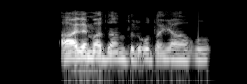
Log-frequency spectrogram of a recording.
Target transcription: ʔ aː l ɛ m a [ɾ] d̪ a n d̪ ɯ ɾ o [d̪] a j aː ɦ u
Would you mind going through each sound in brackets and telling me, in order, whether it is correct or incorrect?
incorrect: none, correct

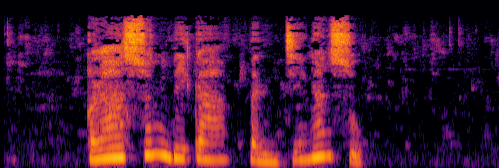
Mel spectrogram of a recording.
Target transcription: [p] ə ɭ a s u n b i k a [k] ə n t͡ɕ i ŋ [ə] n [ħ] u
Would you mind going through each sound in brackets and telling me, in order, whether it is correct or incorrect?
incorrect: q, incorrect: p, incorrect: a, incorrect: s

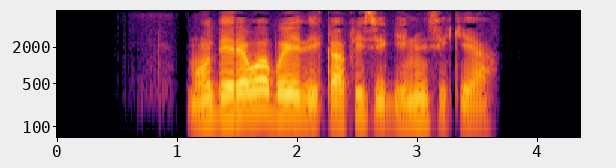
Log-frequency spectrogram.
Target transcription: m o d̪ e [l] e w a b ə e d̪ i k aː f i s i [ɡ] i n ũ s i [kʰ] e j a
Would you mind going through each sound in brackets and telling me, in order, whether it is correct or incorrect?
incorrect: ɾ, correct, incorrect: k

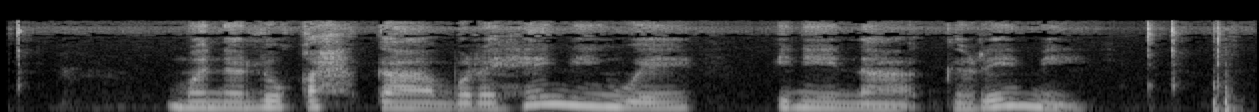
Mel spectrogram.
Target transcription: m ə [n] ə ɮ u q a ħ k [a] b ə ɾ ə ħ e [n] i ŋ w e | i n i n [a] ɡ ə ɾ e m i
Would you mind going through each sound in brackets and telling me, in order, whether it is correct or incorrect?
correct, correct, incorrect: ŋ, correct

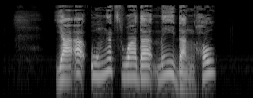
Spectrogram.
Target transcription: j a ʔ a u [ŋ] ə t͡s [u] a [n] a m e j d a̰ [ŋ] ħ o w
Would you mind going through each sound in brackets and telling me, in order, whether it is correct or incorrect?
correct, incorrect: w, incorrect: d, correct

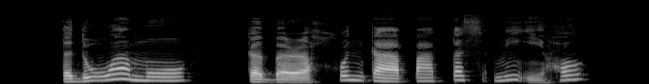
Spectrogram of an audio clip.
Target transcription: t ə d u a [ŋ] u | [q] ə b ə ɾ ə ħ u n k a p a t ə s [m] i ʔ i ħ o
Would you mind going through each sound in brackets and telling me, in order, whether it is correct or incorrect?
incorrect: m, incorrect: k, incorrect: n

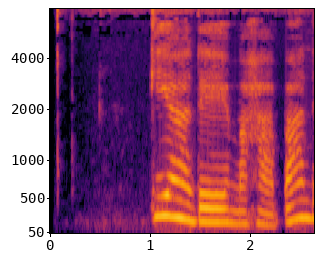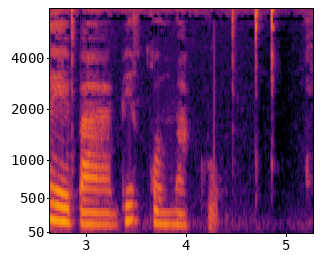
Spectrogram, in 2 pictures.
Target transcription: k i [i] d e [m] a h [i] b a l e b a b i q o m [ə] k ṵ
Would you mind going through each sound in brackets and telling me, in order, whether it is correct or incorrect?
incorrect: a, correct, incorrect: a, incorrect: a

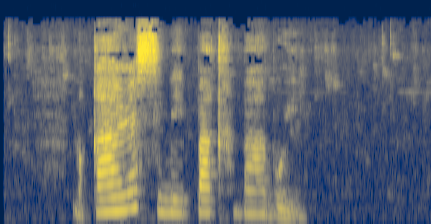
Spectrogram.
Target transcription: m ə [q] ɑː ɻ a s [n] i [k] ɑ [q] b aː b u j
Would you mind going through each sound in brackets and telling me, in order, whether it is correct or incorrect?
correct, incorrect: m, incorrect: p, correct

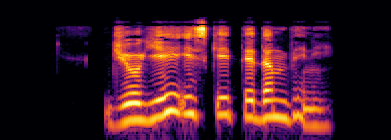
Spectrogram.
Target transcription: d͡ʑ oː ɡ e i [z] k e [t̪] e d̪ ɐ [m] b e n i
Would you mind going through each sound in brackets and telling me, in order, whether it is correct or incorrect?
incorrect: s, correct, correct

